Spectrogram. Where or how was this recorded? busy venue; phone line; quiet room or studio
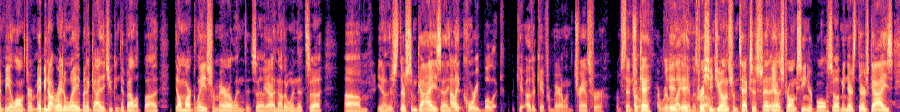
busy venue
